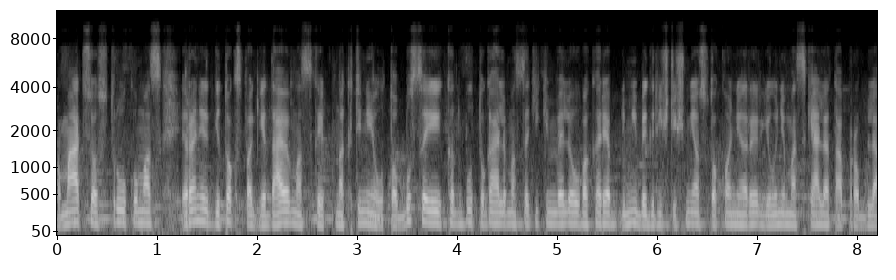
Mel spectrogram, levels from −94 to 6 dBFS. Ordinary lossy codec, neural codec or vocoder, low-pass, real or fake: Opus, 32 kbps; none; 7.2 kHz; real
